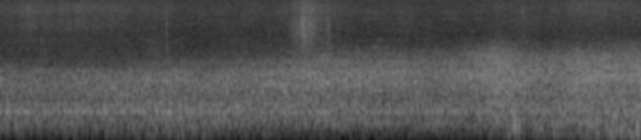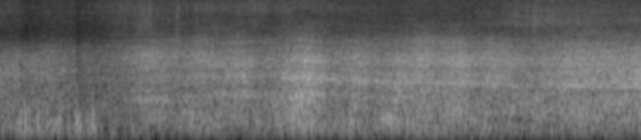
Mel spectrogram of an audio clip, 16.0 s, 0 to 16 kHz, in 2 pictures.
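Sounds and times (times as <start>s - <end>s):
airliner engines rumbling: 0.0s - 16.0s
jet engine whine: 0.0s - 16.0s.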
